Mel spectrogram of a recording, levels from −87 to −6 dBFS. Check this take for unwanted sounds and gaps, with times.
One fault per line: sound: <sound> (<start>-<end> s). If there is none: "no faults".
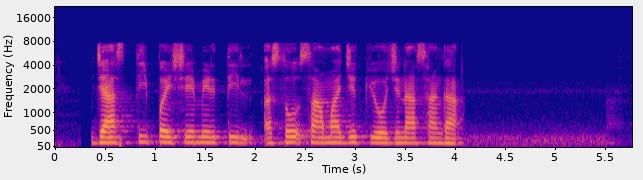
no faults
